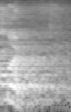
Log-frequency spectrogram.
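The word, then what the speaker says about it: could: इसी तरह इसको कुड, मे का माइट।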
